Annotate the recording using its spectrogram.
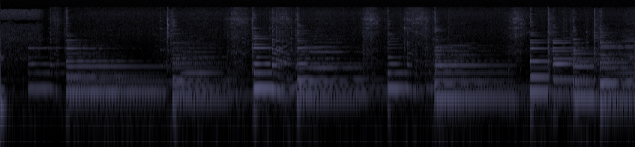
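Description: Background music: a plucked string instrument, guitar-like, playing slow single notes about a second apart that ring and fade, a few of them sliding in pitch.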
